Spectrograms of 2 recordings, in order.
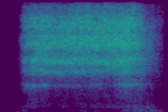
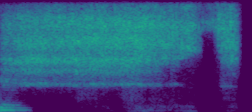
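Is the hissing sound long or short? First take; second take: short; long. First: The hissing sound is cut short. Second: The hissing sound is held long. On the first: "but shorten it" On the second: "but it's stretched out"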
